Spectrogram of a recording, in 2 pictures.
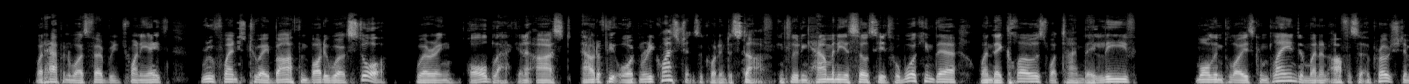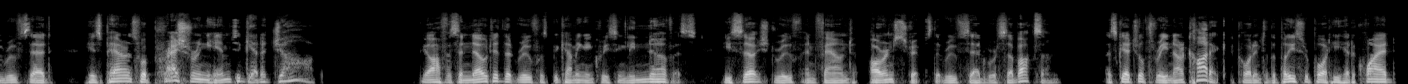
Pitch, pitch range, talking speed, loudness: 100 Hz, 95-120 Hz, 200 wpm, -19 LUFS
